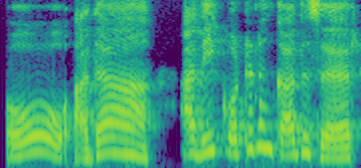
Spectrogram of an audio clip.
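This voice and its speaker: A woman's voice: on the high side, sing-song, a little mellow, exaggerated voice. A woman doing a cheeky, defiant young heroine. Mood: defiant mocking. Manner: cheeky, mocking, drawn-out. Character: defiant sharp-tongued young woman employee.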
